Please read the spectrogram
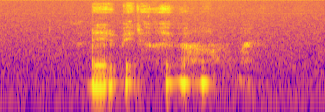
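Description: A woman speaking softly under her breath, close to a whisper, for about a second in the middle.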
